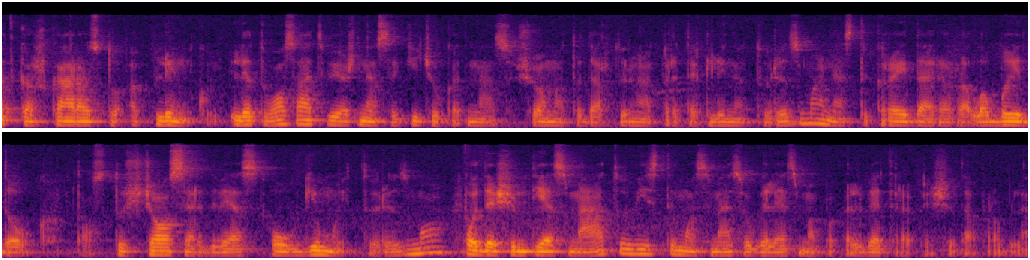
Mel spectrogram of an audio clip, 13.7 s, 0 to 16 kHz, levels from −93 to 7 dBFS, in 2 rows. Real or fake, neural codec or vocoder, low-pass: real; none; 10.8 kHz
